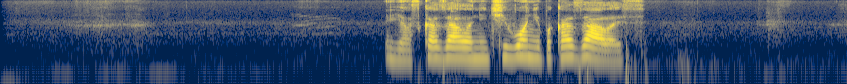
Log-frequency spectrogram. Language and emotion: Russian, angry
